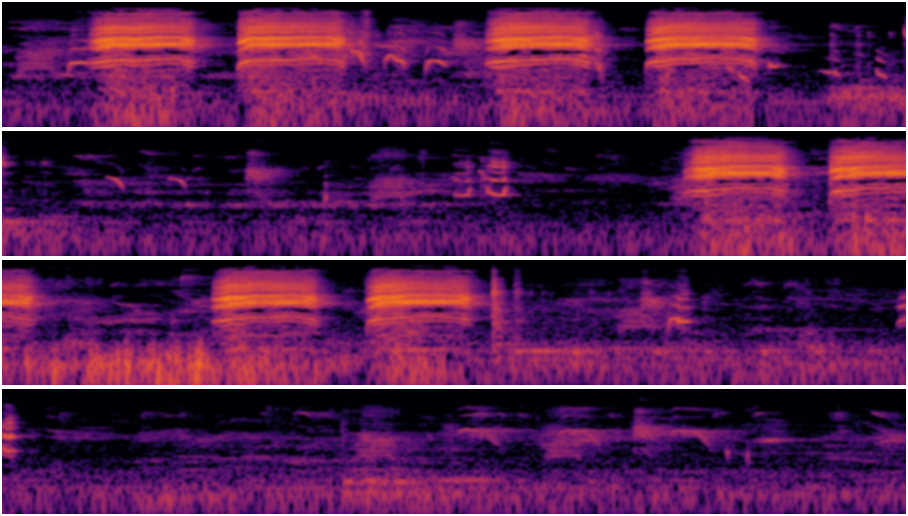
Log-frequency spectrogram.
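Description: Rose-ringed parakeets calling: two runs of four loud calls, each about half a second long, the first starting about a second in and the second about eight seconds in, with faint chirps between.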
